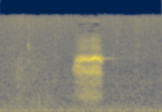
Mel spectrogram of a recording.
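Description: A single short, high whistle lasting about half a second, slightly wavering in pitch, with some breathy air noise under it.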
